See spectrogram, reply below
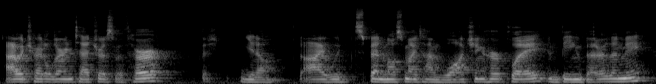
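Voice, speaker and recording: A man in his thirties, a vlogger casually telling personal stories to the camera in a relaxed, reminiscing way with light filler words. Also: mid-range voice, moderate pace. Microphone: camera held by another person. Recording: roomy echoey room sound.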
